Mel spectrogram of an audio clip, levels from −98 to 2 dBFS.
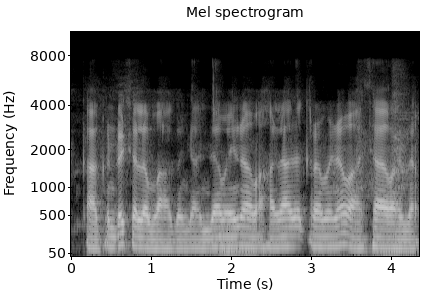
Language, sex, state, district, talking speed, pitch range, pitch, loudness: Telugu, male, Telangana, Nalgonda, 80 wpm, 100-110 Hz, 105 Hz, -26 LUFS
